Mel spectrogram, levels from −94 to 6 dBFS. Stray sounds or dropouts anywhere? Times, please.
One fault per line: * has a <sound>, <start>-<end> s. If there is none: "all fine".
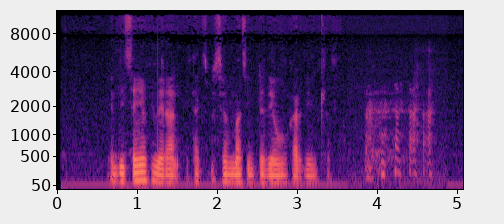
* has a laugh, 3.8-4.8 s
